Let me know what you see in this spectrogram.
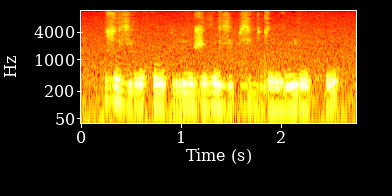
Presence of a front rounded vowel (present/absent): absent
